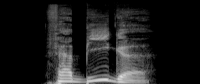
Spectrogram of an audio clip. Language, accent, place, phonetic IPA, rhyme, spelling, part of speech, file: German, Germany, Berlin, [fɛɐ̯ˈbiːɡə], -iːɡə, verbiege, verb, De-verbiege.ogg
- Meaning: inflection of verbiegen: 1. first-person singular present 2. first/third-person singular subjunctive I 3. singular imperative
